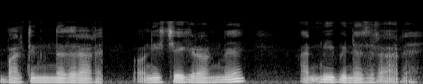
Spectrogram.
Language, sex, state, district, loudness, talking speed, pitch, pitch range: Hindi, male, Arunachal Pradesh, Papum Pare, -17 LUFS, 210 wpm, 100 Hz, 95-110 Hz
